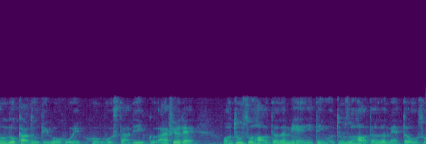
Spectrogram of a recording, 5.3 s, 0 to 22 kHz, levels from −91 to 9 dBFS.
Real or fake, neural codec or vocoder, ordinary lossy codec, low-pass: fake; vocoder, 22.05 kHz, 80 mel bands, HiFi-GAN; none; 7.2 kHz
